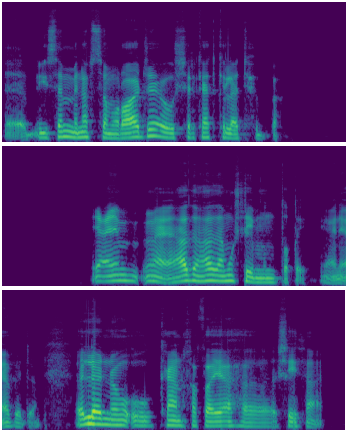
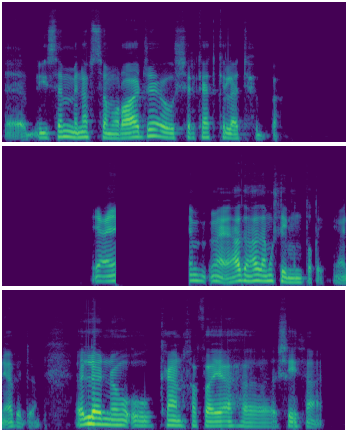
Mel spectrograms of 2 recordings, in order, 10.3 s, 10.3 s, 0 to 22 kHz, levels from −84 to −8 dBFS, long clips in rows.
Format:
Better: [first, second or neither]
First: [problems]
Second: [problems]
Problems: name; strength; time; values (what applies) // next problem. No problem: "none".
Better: first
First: none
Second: audio freezing; at 4.5 s for 0.5 s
